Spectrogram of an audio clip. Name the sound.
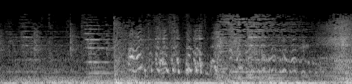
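turkey gobbling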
